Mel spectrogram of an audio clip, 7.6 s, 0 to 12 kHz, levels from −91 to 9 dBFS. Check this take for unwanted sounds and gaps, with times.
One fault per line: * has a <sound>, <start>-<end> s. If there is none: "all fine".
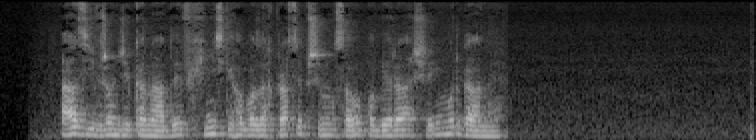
all fine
